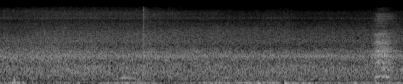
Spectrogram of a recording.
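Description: River water rushing over a rocky, stony bed: a steady, even noise.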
